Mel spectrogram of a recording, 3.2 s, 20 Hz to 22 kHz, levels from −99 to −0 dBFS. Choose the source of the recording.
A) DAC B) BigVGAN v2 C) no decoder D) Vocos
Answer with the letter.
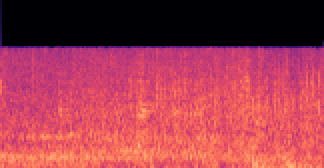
C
